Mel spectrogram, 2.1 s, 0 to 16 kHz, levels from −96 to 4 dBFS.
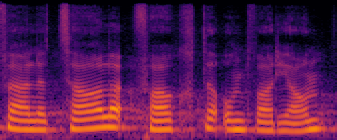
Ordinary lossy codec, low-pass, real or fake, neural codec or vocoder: none; 14.4 kHz; fake; autoencoder, 48 kHz, 32 numbers a frame, DAC-VAE, trained on Japanese speech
